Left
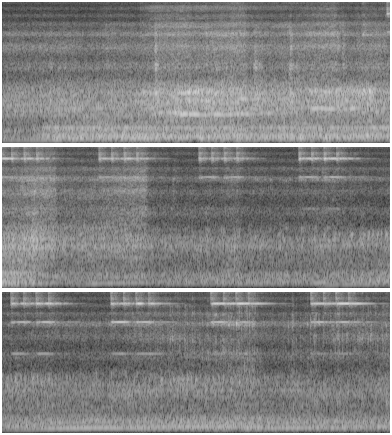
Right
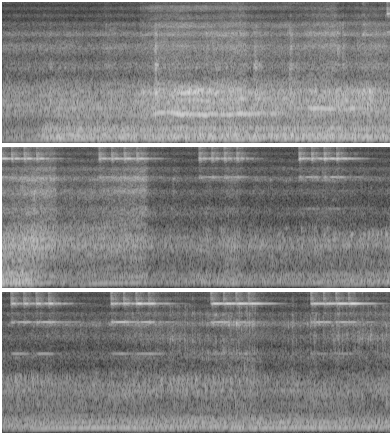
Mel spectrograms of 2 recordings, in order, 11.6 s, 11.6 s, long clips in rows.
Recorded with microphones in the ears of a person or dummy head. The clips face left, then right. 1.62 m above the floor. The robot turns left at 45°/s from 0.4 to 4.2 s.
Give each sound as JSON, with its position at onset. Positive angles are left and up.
{"t": 1.4, "sound": "breathing", "azimuth_deg": -65, "distance_m": 2.0}
{"t": 3.8, "sound": "an alarm", "side_deg": 80, "distance_m": 5.5}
